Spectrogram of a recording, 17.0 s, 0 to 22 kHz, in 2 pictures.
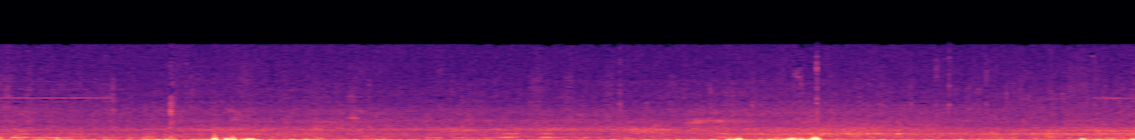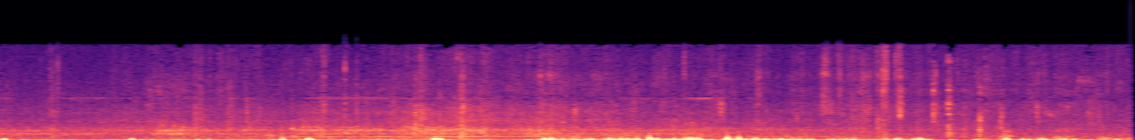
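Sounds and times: wind buffeting microphone: 0.0 - 3.0, 4.7 - 17.0.

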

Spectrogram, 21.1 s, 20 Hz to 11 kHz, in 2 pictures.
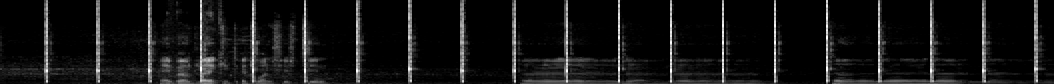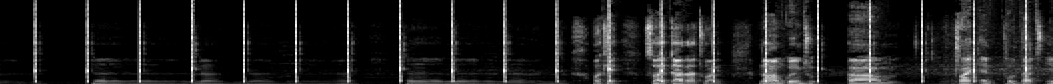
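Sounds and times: metronome clicks: 0.0 - 0.6, 10.4 - 21.0
man humming a melody: 5.2 - 17.8.

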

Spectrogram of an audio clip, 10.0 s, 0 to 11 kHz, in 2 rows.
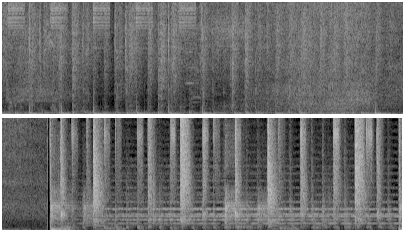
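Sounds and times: electronic music with drum beat: 0.0 - 10.0.

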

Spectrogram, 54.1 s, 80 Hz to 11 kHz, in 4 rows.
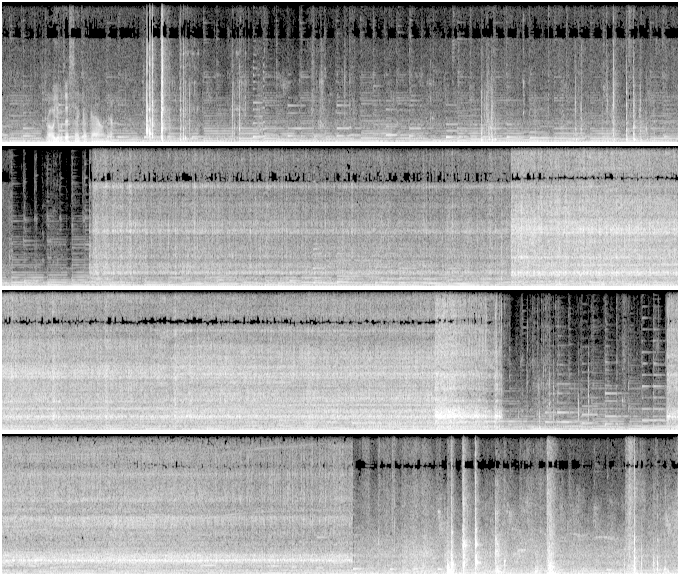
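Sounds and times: background music: 0.0 - 54.0
blender motor grinding beans: 2.8 - 3.9, 4.6 - 5.0, 15.2 - 37.2, 40.3 - 47.6.

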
